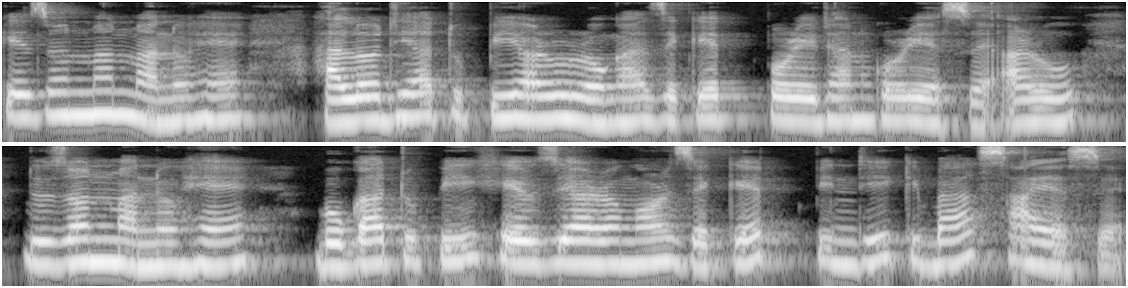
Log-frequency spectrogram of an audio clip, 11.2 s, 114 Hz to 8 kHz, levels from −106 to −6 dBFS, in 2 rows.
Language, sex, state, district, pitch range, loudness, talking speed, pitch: Assamese, female, Assam, Kamrup Metropolitan, 215-240 Hz, -18 LUFS, 115 wpm, 225 Hz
